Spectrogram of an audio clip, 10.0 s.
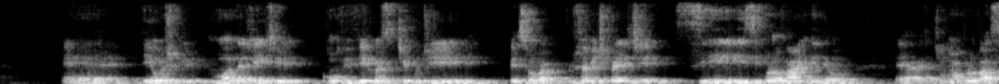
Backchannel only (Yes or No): Yes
